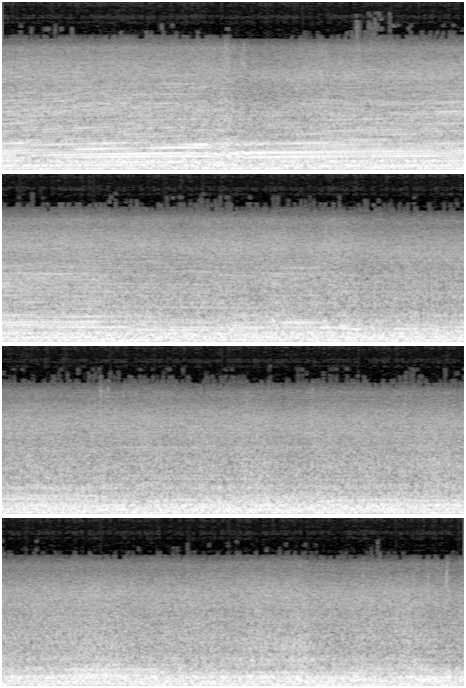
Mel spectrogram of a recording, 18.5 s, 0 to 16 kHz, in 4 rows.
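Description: Audi R8's V8 engine heard from inside the cabin, climbing in pitch under acceleration, dropping once about two seconds in as it changes gear, then climbing again. From about six seconds in it settles into a steady low road and engine rumble at cruise.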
